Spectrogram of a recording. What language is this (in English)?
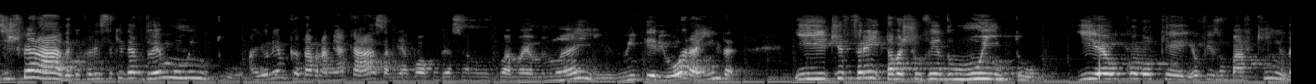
Portuguese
